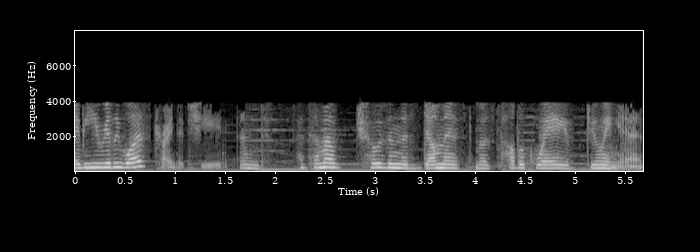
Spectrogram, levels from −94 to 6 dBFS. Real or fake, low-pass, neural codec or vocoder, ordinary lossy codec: real; 7.2 kHz; none; AAC, 16 kbps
